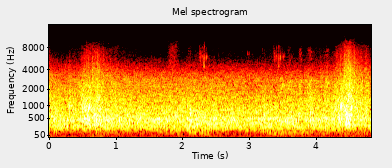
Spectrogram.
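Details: Steady broad rushing noise like a passing vehicle or wind, with no animal voice.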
